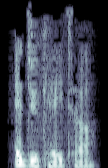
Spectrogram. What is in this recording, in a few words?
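"educator", English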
